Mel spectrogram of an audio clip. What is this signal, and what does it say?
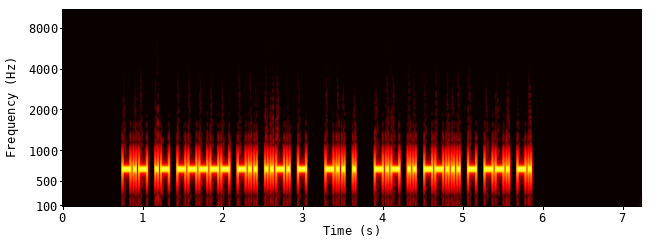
Morse code, heard as a keyed tone, about 34 wpm, 700 Hz. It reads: KA0DFT DE KI7TGN
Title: USA Callsign DE Callsign - 6 Characters - 35wpm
